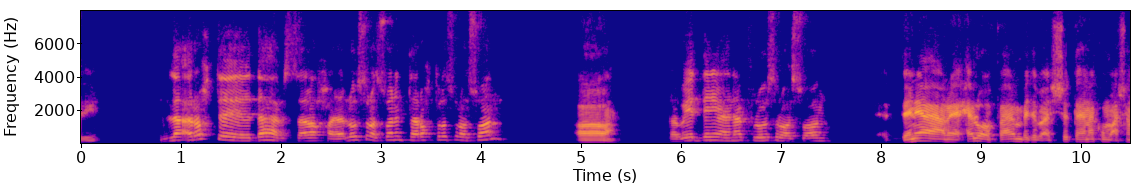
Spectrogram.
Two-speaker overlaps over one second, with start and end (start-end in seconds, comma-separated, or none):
none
